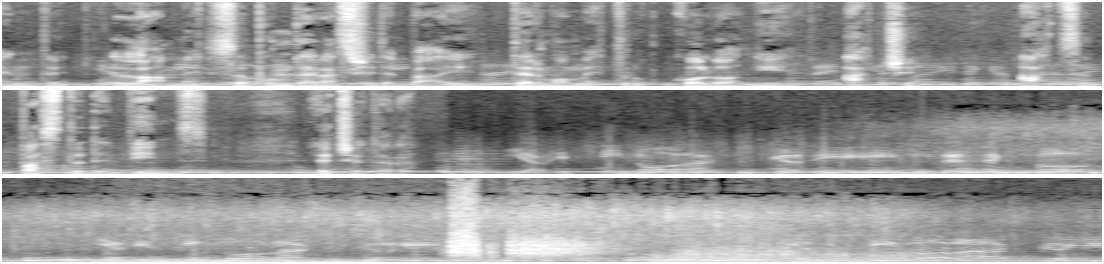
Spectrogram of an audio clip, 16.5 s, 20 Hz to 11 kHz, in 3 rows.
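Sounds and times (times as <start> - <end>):
speech: 0.2 - 7.7, 8.7 - 15.1
steady rain: 10.0 - 16.5
deep rolling evening thunderstorm rumble: 11.5 - 16.5
sharp crack of thunder: 12.2 - 16.5.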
